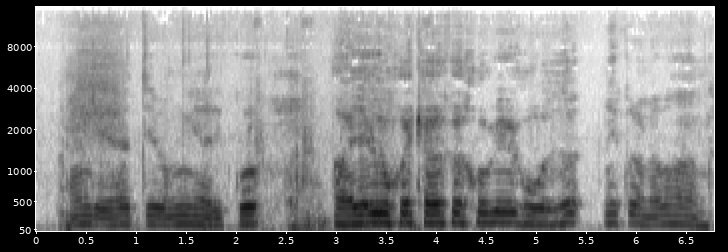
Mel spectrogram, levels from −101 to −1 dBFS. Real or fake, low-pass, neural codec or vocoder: fake; 14.4 kHz; vocoder, 44.1 kHz, 128 mel bands every 256 samples, BigVGAN v2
